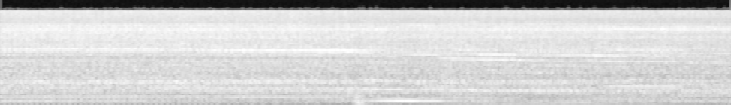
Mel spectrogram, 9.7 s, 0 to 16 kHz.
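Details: Ford Taurus petrol engine at about 107,304 miles, started just after a new alternator was fitted and the belt tensioned: steady, even idle with a smooth unbroken hum and no knocks or squeals; sounds healthy.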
